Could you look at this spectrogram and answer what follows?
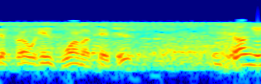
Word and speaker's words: Seung: Sung in the name is spelled S-E-U-N-G.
